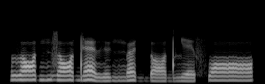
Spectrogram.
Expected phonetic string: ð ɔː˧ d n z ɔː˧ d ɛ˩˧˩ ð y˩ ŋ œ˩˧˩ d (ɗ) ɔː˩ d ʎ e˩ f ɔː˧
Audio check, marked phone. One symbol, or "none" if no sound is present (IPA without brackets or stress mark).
ɗ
